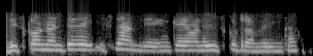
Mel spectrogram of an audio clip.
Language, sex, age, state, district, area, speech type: Telugu, male, 18-30, Telangana, Ranga Reddy, urban, conversation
